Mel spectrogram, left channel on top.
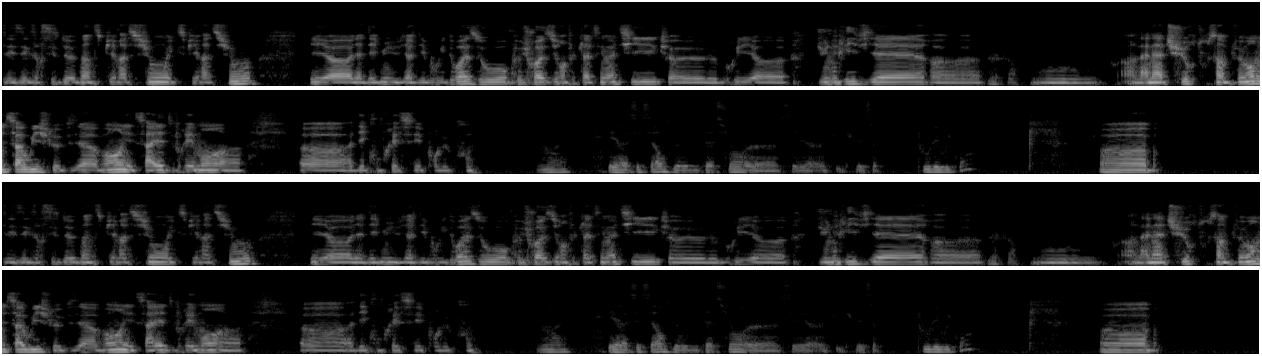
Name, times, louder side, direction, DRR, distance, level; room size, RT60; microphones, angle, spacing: voice 1, 0.0-9.8 10.3-17.3 22.8-23.2 23.6-24.1, left 2 dB, 70° left, 0.7 m, -35 dB
voice 2, 9.8-10.2 13.3-13.5 17.9-21.4 21.7-22.3, equal, 5° right, 0.4 m, -44 dB
2.7 x 2.6 x 3.0 m
head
